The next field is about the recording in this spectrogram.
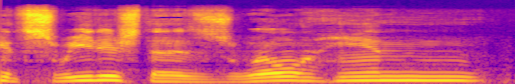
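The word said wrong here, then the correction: Zweihänder: You know what? I'm going to be right back, because I'm going to figure out how to say this. Swayhander. Swayhander. That's what that little YouTube thing kept on saying.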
